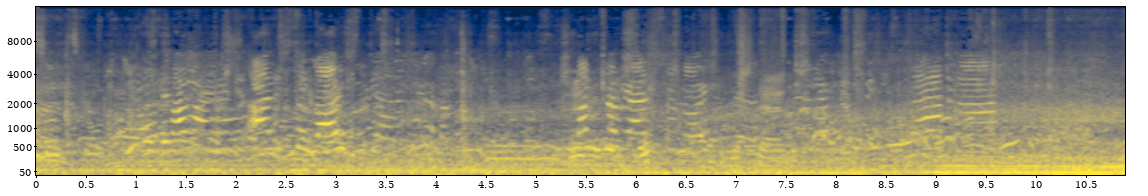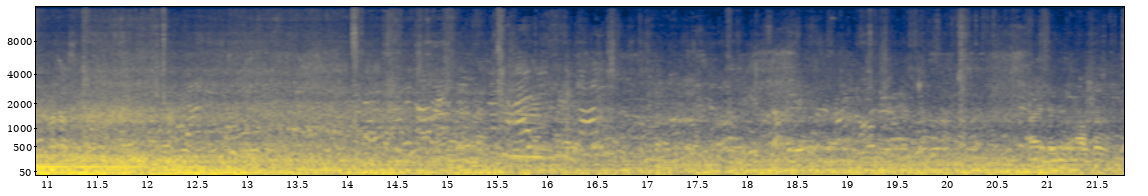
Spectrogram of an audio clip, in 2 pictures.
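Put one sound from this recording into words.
Men and women chat nearby outdoors in a lively murmur.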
